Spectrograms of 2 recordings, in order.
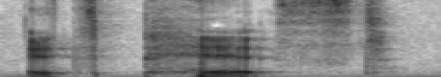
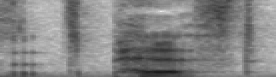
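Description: First: "pissed" squeezed up high; high-pitched emphasis. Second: Said in the usual way. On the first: Real, not acted. Ranter insisting his eyebrow is angry, high-pitched emphasis.

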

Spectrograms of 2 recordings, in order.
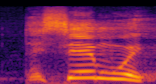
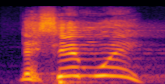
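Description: First: Said in the usual way. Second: The same way, lifted much higher in a pleading tone; pleading echo. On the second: Acted. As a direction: echo the plea up high, like a beggar. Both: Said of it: "also pleaded with him".

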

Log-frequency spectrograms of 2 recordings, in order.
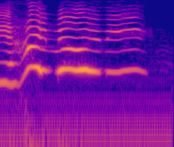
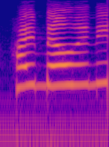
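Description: First: Much higher, louder singsong greeting; sing-song hello. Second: Said in the usual way. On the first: Real, not acted. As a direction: croon her name happily. Greeting a viewer twice.

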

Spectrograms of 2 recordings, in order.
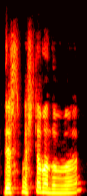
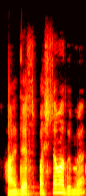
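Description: First: Higher and slower, teasing "Ders başlamadı mı?"; mock-high drawn-out question. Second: Said in the usual way. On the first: Shown as a demonstration. Friends joking about class starting, mock whiny high question. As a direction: stretch it up high like a whiny kid.

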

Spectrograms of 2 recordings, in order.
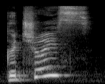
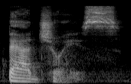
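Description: First: Much higher and louder, rising at the end; sing-song rising "Good choice"; upbeat good choice. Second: Said in the usual way. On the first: Shown as a demonstration. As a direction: lift "choice" up high and loud, like a cheerful prompt. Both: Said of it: "you'll show me with your hands".

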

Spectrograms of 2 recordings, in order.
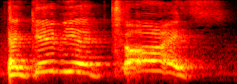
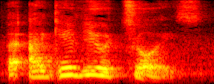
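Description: First: "choice" pushed higher and harder; insistent repeat. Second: Said in the usual way. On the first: Retold or imitated.

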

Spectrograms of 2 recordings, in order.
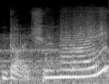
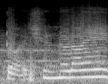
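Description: No difference in how they are said.

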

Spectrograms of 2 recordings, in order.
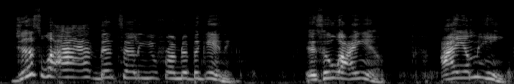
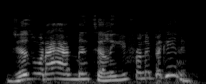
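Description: First: Higher and insistent, pressing each phrase; firm emphatic restatement. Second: Said in the usual way. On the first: Retold or imitated. Jesus repeating his answer, firm and emphatic. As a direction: declare it like it can't be changed. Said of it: "He's like". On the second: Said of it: "And Jesus said to them".

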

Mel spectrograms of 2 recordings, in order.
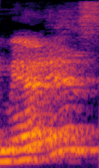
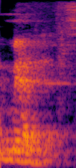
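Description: First: ম্যারেজ with an e ending, like marej; common wrong marriage. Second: ম্যারেজ with a short i ending, like marij; correct marriage. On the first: Teacher to students, showing the wrong ম্যারেজ with -ej. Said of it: "উচ্চারণ না হয়ে". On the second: Teacher to students, giving the correct ম্যারেজ with -ij. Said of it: "সঠিক উচ্চারণ হবে". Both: Shown as a demonstration.

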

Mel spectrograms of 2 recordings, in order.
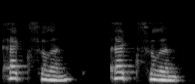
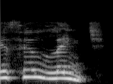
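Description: First: "excellent" with all the emphasis on "EX"; stress on first syllable. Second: "excelente" stressed late, on "len"; Portuguese word stress. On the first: Teacher shows English stress, "excellent" stressed on its first syllable. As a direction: hit the start of "excellent", let the rest fall away. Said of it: "Lá no início da palavra já coloca toda a ênfase". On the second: Teacher contrasts Portuguese with English, stressing "excelente" on "len". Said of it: "diferente do português. Pra nós é". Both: Shown as a demonstration.

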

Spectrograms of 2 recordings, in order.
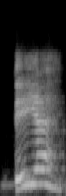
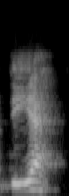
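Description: First: دية pitched up and louder; stressed demo of دية; loud high stress. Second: Said in the usual way. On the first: Shown as a demonstration. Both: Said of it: "أذكركم بأمثلة تعرفونها".

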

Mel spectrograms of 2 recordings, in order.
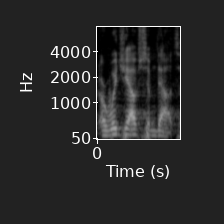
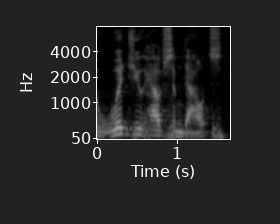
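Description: First: Said in the usual way. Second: Would you have some doubts, drawn out slowly and softly; slow, drawn-out add-on. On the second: Shown as a demonstration. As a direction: let it trail in slow and low. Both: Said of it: "And I add the".

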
